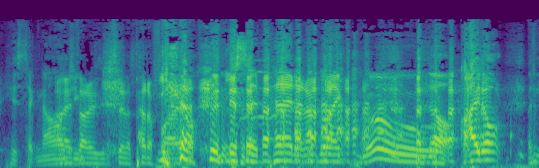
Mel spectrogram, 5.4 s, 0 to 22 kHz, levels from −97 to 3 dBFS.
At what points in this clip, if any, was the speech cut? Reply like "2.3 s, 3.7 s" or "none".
none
